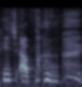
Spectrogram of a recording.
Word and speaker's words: Hijup: iya mungkin mungkin andeming tulisannya kan hijup bacanya hit up hit up sendiri itu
